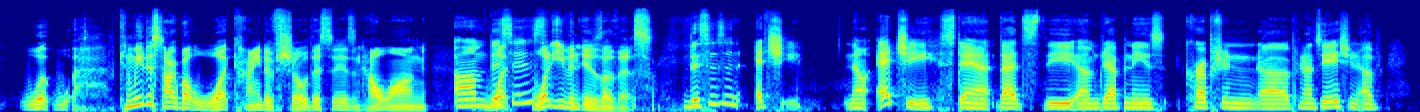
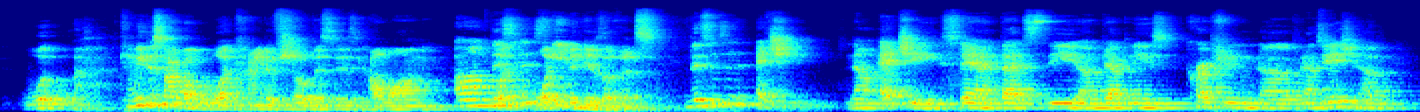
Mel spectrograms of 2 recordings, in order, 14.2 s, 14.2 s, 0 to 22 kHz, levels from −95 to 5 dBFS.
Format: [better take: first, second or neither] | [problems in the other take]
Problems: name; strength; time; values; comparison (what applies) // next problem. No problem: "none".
first | off-mic speech; far // room echo; noticeable; dies away in 0.8 s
